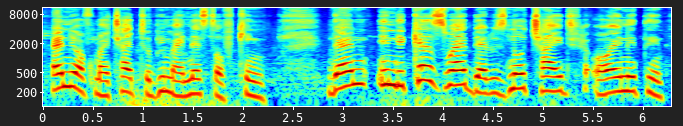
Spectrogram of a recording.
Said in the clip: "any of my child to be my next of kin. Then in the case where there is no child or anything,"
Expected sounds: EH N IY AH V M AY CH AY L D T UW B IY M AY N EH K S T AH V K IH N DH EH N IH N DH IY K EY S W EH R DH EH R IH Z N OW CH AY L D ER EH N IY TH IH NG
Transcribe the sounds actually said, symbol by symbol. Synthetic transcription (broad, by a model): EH N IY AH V M AY CH AY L D T UW B IY M AY N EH S T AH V K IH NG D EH N IH N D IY K EY S W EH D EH R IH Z N OW CH AY L D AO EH N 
